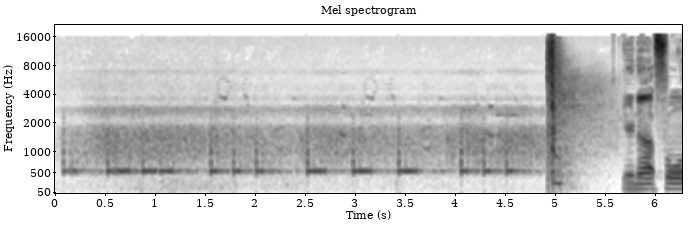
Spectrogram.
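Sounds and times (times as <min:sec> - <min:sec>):
constant hiss of radio static: 0:00.0 - 0:05.0
mid-pitched Morse code beeps signalling SOS: 0:00.0 - 0:05.0
speech: 0:05.7 - 0:06.2.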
